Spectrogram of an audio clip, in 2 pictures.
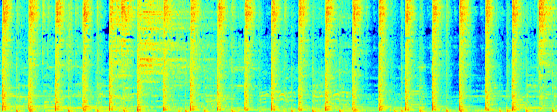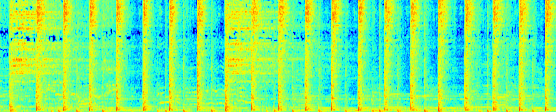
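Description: Acoustic drum kit played in a steady rock groove of bass drum and snare, with cymbals ringing out over it three times.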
